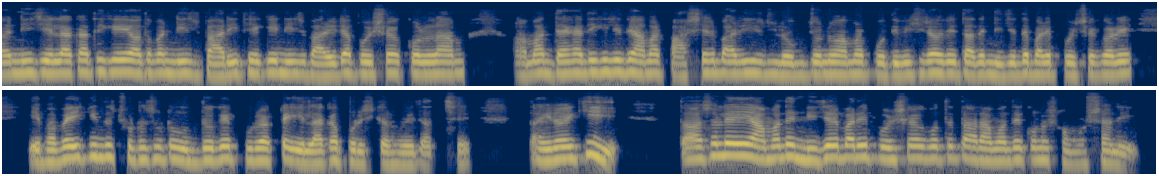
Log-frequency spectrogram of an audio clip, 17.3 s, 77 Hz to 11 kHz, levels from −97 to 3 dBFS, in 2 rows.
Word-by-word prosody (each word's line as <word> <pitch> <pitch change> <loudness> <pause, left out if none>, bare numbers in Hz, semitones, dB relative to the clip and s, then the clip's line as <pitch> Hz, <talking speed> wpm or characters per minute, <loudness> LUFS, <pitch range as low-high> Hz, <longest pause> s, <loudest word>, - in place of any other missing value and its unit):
নিজ 170 0 0
এলাকা 170 +1 +1
থেকে 180 0 0 0.2
অথবা 170 0 -2
নিজ 165 0 +1
বাড়ি 145 +2 +1
থেকে 170 +1 0
নিজ 165 - 0
বাড়িটা 150 +3 +1
পরিষ্কার 160 +1 0
করলাম। 160 0 +1 0.5
আমার 165 +3 -1
দেখা 165 +1 +1
দেখি 180 0 +1
যদি 180 - 0
আমার 165 -1 -2
পাশের 145 +4 -5
বাড়ির 165 0 0 0.2
লোকজনও, 155 +2 0
আমার 160 0 -1
প্রতিবেশীরাও 155 +3 0
যদি 160 -1 +1
তাদের 155 0 0
নিজেদের 150 +3 0
বাড়ি 155 0 +2
পরিষ্কার 150 0 -4
করে, 160 +1 +3 0.5
এভাবেই 165 +5 +3
কিন্তু 215 0 +2
ছোট, 190 -3 -3
ছোট 195 -1 -4
উদ্যোগে 180 +4 +1
পুরো 175 -1 -1
একটা 175 - -3
এলাকা 150 +3 +1
পরিষ্কার 150 -2 -3
হয়ে 140 0 -2
যাচ্ছে। 130 - -11 0.5
তাই 170 -1 0
নয় 195 +1 +4
কি? 245 -4 +4 0.6
তো - - -9
আসলে 230 +4 +4 0.2
আমাদের 200 +3 +2
নিজের 205 +4 +4
বাড়ি 210 0 +4
পরিষ্কার 185 +2 -1
করতে 195 0 -3
তো - - 0
আর 180 - 0
আমাদের 170 +2 -1
কোন 180 - -2
সমস্যা 145 0 -8
নেই। 130 - -7
165 Hz, 185 wpm, -24 LUFS, 155-180 Hz, 0.6 s, নয়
